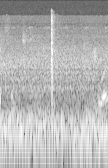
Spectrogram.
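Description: A golf club chips a golf ball off grass with a sharp click.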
